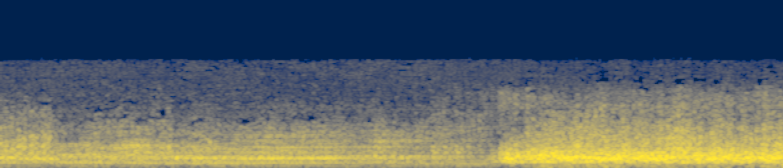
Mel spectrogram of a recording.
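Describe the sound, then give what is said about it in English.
A deep, steady droning rumble of an airplane passing overhead at night, right over the port side of a ship, fairly loud throughout, then swelling abruptly louder about two-thirds of the way in, with no talking. “Here we go again, another plane come over.”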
